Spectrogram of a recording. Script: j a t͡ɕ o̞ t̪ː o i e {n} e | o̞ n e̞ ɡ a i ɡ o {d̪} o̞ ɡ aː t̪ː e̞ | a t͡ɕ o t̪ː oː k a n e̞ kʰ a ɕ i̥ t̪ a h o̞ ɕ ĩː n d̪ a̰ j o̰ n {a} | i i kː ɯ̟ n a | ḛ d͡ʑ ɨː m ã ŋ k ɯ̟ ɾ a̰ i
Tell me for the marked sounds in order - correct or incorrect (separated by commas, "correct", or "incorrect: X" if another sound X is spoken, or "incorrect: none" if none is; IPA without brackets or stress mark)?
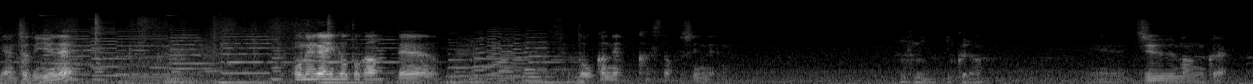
correct, incorrect: t̪, incorrect: e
